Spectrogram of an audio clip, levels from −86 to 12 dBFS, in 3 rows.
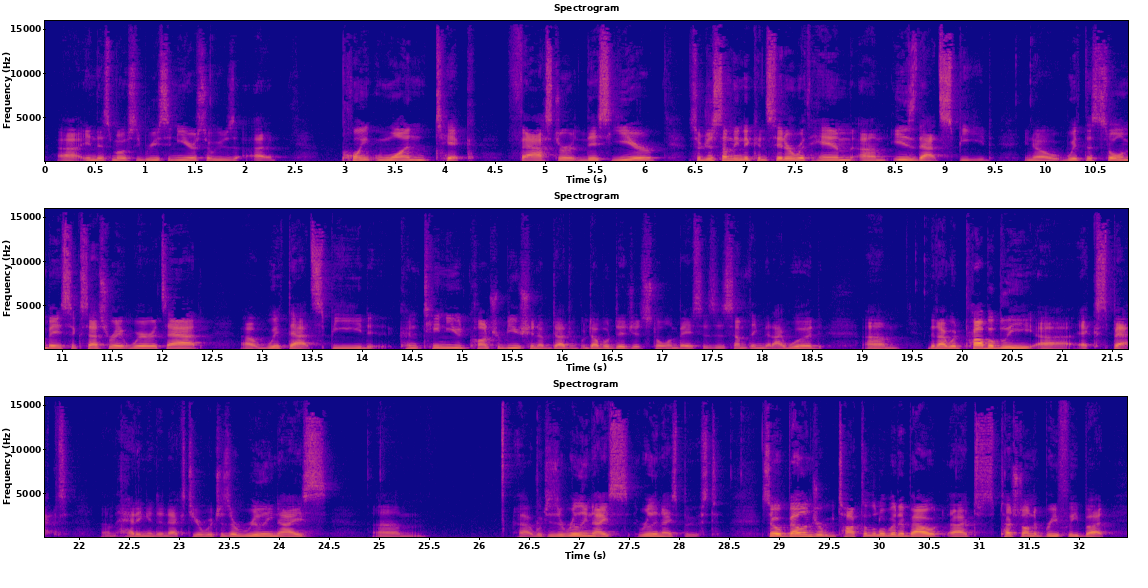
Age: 30-49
